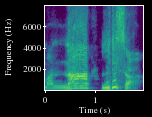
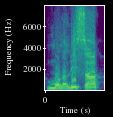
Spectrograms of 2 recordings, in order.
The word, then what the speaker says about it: Mona Lisa: really terrible experience from mana lisa mona lisa actually she's pronounced mona lisa cinder cooker right now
